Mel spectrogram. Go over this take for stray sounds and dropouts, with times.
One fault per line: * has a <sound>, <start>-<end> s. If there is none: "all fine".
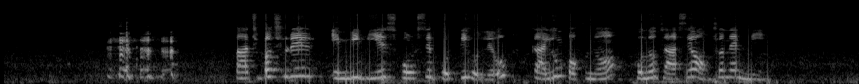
* has a laugh, 1.1-1.8 s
